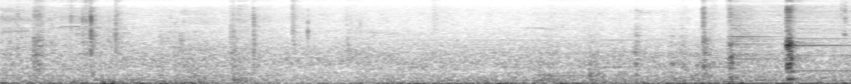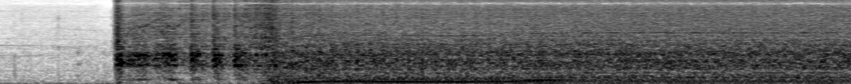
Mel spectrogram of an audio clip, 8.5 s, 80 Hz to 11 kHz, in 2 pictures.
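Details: 2008 Ford Escape V6 after replacing a seized serpentine belt tensioner: short crank, catches fast and settles into a steady, even idle with no belt squeal or chirp; normal start and idle.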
